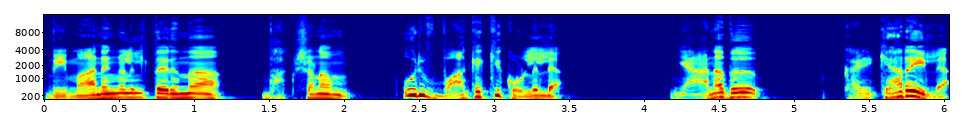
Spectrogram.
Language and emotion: Malayalam, disgusted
